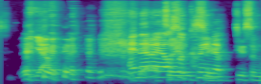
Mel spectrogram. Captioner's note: chuckles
